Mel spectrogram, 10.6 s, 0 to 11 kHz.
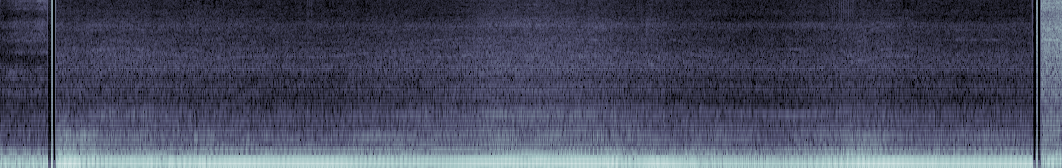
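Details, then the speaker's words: Subaru STI with freshly built engine during first-start break-in at 2000-3000 rpm: deep, steady low rumble with slight speed drifts; healthy, no leaks seen, smoke thought to be dropped coolant burning off. "other than that like everything is checking out great the engine seems very healthy"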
